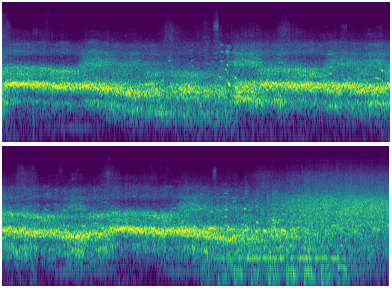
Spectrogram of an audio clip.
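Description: A huge crowd of fans chants loudly in unison in a large echoing stadium.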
